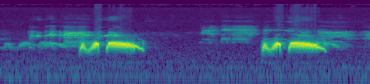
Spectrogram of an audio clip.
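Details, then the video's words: Female spotted dove calling in the 'thổ đồng' voice style, used to lure wild males: two phrases, each a short hooked note then a long, loud, falling coo, separated by about a second of silence, with faint higher chatter behind. "tiếng cu mái"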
